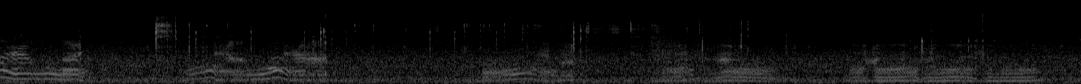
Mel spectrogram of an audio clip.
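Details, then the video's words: Cats and a kitten quarrelling over food give low, wavering moans and growly meows, rising and falling in pitch repeatedly throughout, over steady background noise with occasional clicks. "Cats and kitten quarrelling over food"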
